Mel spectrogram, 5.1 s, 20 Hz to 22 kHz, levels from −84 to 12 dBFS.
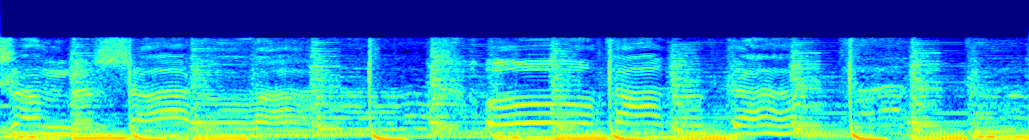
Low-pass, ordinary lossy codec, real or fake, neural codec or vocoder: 7.2 kHz; none; real; none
